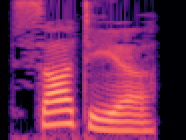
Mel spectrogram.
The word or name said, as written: satya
